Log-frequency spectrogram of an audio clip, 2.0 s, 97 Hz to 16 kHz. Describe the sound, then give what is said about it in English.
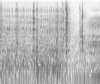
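A short mechanical whirring sweep from the swinging lens of a Noblex panoramic swing-lens camera taking 120 roll film during an exposure, with a few sharp clicks and ticks punctuating a steady buzzing rattle, ending in a brief clack. “Now ready for the exposure? Yep. Lens swings.”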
